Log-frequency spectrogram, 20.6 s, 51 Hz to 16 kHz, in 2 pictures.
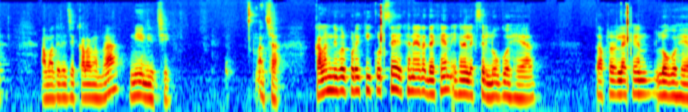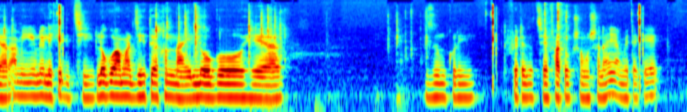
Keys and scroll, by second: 10.3 t, 12.4-14.9 typing, 18.4 BackSpace, 18.6 Return.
